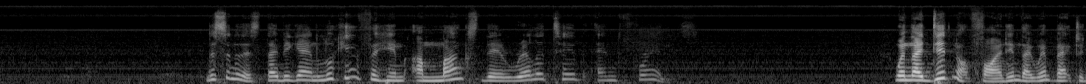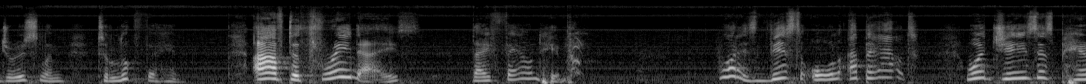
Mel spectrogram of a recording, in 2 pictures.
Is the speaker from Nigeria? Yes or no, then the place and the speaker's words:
no; Australia; I was born here in Australia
